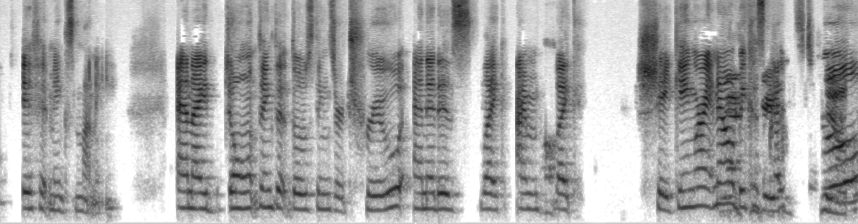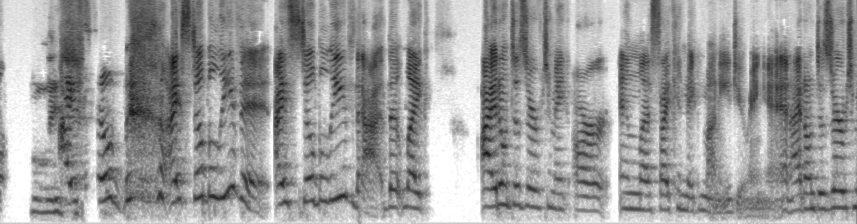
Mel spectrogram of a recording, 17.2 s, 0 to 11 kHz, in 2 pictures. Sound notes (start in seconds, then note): 7.2 laugh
